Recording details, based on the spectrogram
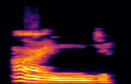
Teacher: now notice the A is making a short I sound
